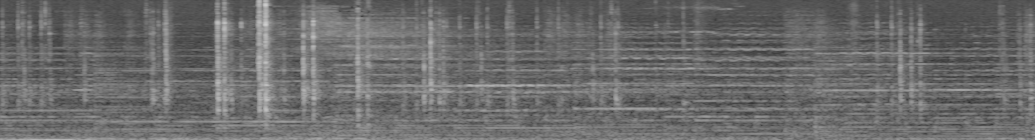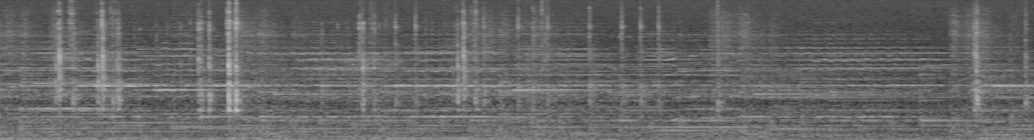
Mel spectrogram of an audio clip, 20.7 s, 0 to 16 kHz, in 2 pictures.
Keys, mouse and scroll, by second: 0.1 middle click, 0.3 shift+middle click, 1.2 shift+click, 1.6 ctrl+click, 2.2 ctrl+p, 2.6 Return, 3.0 Tab, 3.6 space, 3.9 scroll down 1, 4.0 middle click, 4.3 alt+a, 4.6 middle click, 4.9 shift+middle click, 5.4 middle click, 5.5 middle click, 6.0 shift+middle click, 7.8 middle click, 8.8 middle click, 9.1 shift+1, 10.2 1, 10.9 alt+shift+z, 11.7 shift+click, 12.6 m, 12.6 shift+z, 13.4 click, 13.9 3, 14.3 middle click, 15.0 alt+shift+z, 15.2 middle click, 15.6 shift+scroll up 1, 15.7 shift+middle click, 17.3 middle click, 18.2 click.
